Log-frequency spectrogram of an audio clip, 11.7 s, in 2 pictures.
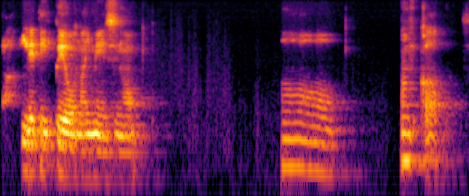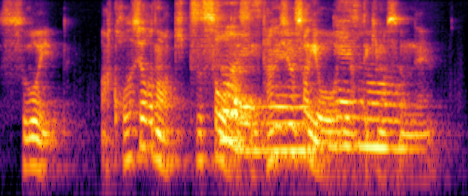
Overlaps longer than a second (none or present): present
